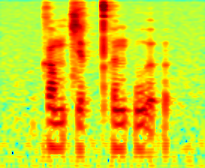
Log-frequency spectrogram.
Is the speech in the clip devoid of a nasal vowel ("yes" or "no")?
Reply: yes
